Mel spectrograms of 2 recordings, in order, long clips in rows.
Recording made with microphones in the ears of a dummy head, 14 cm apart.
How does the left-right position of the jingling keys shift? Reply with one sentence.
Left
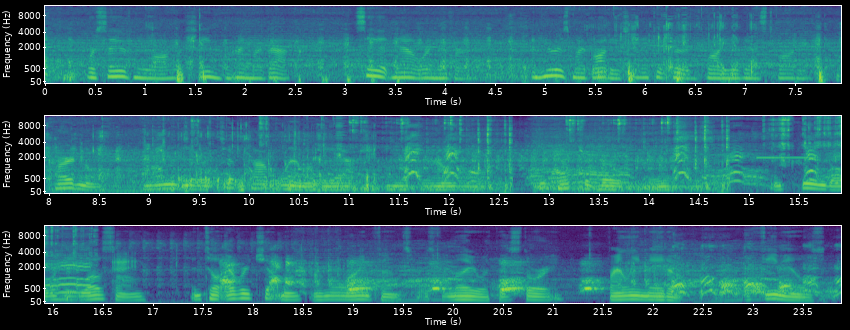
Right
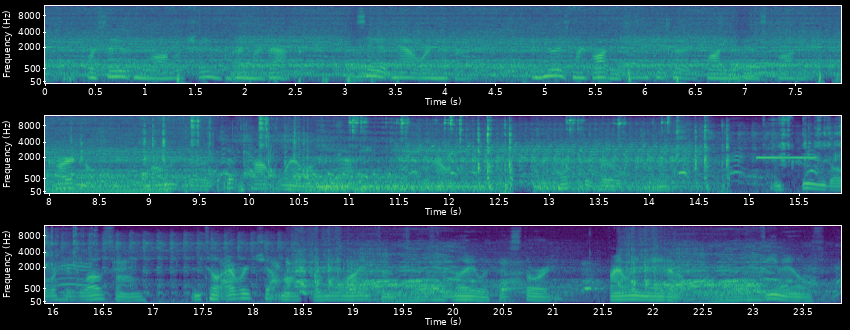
You can hear the jingling keys travel towards the left.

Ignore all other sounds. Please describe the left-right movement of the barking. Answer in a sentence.
You can hear the barking stay put.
